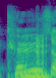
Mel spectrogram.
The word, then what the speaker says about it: coup: It's a silent P, the coup.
